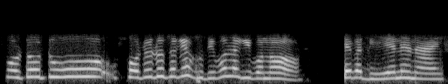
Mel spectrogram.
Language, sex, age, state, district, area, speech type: Assamese, female, 18-30, Assam, Kamrup Metropolitan, rural, conversation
